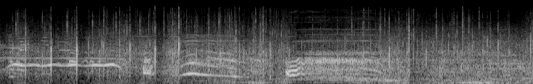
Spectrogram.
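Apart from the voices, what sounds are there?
concert audience applause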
